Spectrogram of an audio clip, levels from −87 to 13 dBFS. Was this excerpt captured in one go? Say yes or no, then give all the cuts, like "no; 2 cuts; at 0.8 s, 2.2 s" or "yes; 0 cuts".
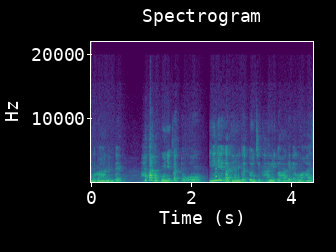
no; 1 cut; at 2.4 s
